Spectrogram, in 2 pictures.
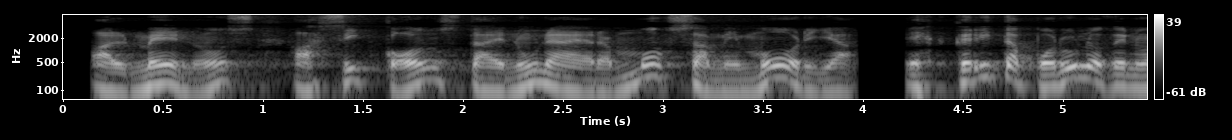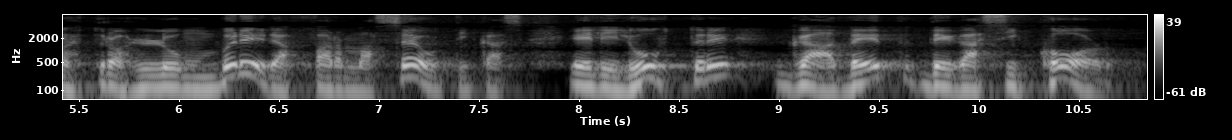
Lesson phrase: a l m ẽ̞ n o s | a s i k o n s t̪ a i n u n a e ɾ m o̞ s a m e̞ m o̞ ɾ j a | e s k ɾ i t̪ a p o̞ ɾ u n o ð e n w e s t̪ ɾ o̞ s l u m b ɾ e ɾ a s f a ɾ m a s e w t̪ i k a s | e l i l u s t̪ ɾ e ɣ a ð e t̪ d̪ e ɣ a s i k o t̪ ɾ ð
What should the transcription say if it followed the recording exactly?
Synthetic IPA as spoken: a l m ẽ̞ n o s | a s i k o n s t̪ a e n u n a e ɾ m o̞ s a m e̞ m o̞ ɾ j a | e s k ɾ i t̪ a p o̞ ɾ u n o ð e n w e s t̪ ɾ o̞ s l u m b ɾ e ɾ a s f a ɾ m a s e w t̪ i k a s | e l i l u s t̪ ɾ e ɣ a ð e t̪ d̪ e ɣ a s i k o ɾ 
